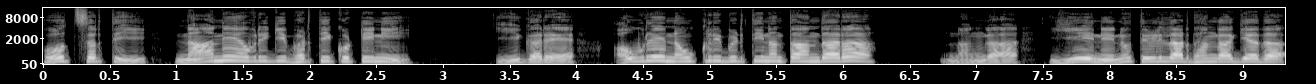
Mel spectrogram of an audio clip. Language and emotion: Kannada, surprised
